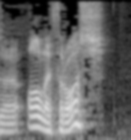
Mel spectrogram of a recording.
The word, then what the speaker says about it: olethros: This one is olethros, which is spelt in English, if you're taking notes, as my good wife is, O-L-O-L-E-T-H-R-O-S.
